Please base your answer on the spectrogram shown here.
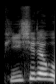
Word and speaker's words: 빛이: 이걸 이거를 빛이라고 발음했어. 자, 얘는 발음을 어떻게 돼요? 빛이라고 발음해야 돼요. 빛이. 요렇게 발음하는 것을 연음이라고 해요.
